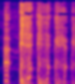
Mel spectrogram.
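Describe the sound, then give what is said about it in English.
A person coughs in a quick fit of about five harsh bursts, fairly loud, with brief gaps between them and no talking. “there's a cough button. You're a professional.”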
